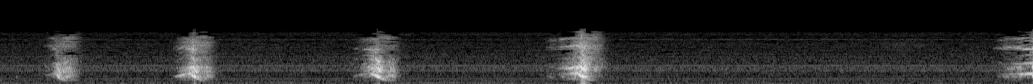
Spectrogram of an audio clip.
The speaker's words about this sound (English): I could barely tell she was getting wet from my sneezes, or she's wet from me sneezing.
